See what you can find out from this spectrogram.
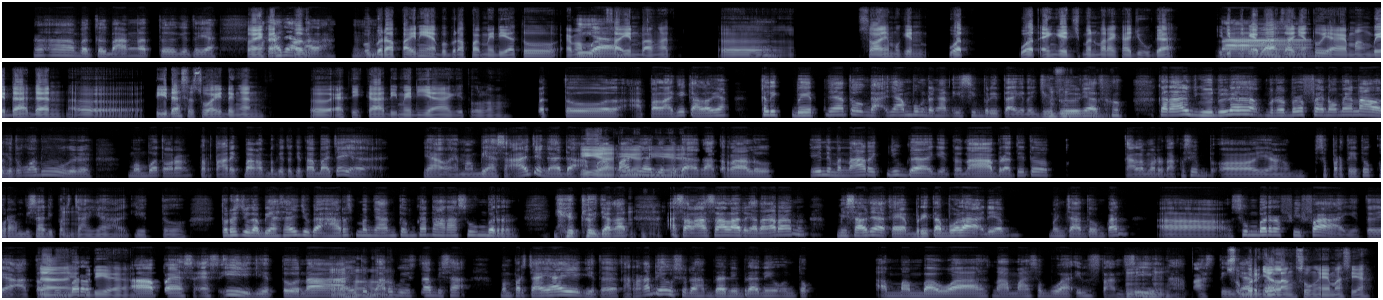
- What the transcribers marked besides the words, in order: tapping; in English: "engagement"; in English: "clickbait-nya"; chuckle; laughing while speaking: "tuh"; laughing while speaking: "gitu"; other background noise
- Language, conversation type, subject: Indonesian, unstructured, Bagaimana cara memilih berita yang tepercaya?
